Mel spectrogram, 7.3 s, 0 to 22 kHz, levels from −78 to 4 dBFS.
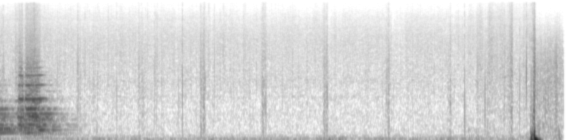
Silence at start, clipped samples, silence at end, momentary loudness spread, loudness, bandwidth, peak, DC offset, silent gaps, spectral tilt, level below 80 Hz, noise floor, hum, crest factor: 0 s; under 0.1%; 0.3 s; 20 LU; -26 LUFS; over 20 kHz; 0 dBFS; under 0.1%; none; -4.5 dB/octave; -32 dBFS; -45 dBFS; none; 28 dB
